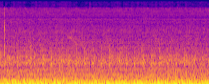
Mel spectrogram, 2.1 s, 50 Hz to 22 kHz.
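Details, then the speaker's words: Mercedes W124 after new coils, NGK boots and wires, in gear: deep, uneven, lumpy idle with shaking, slight hesitation on throttle then smoothing out; rough idle from a faulty engine wiring harness. "You can hear the shaking. Neutral. Drive. So when you give it gas, it hesitates just a little, but then it smooths out."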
